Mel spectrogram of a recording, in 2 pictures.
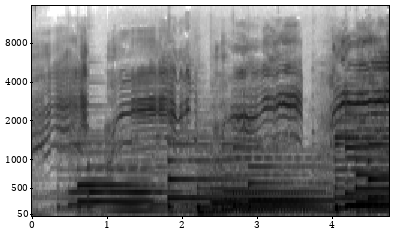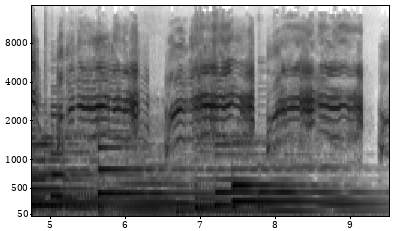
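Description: Pigs squeal and grunt in a loud, continuous overlapping chorus, high-pitched cries rising and falling throughout with no pauses and no one talking.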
